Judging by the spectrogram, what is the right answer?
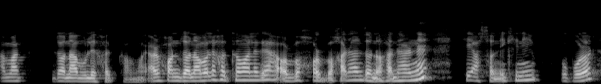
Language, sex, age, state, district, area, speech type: Assamese, female, 60+, Assam, Majuli, urban, spontaneous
